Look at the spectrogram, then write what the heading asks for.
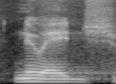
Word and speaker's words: new age: I find in this new age rhymes with sewage woo stuff to to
